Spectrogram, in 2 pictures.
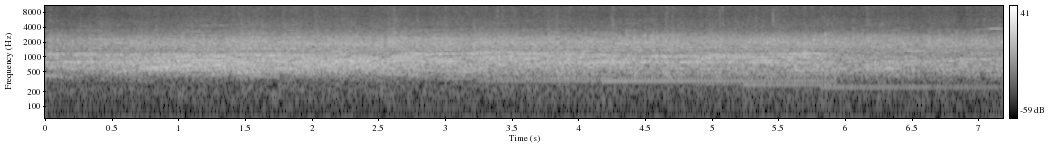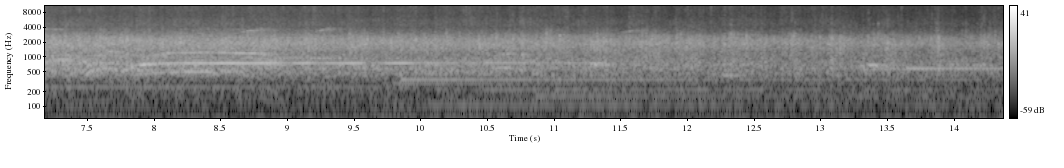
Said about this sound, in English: Come on, clap for Jesus.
